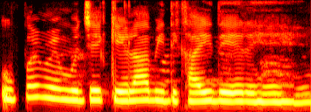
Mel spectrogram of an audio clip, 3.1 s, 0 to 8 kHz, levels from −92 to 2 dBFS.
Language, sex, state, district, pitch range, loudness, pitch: Hindi, female, Arunachal Pradesh, Longding, 195-220 Hz, -13 LUFS, 210 Hz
